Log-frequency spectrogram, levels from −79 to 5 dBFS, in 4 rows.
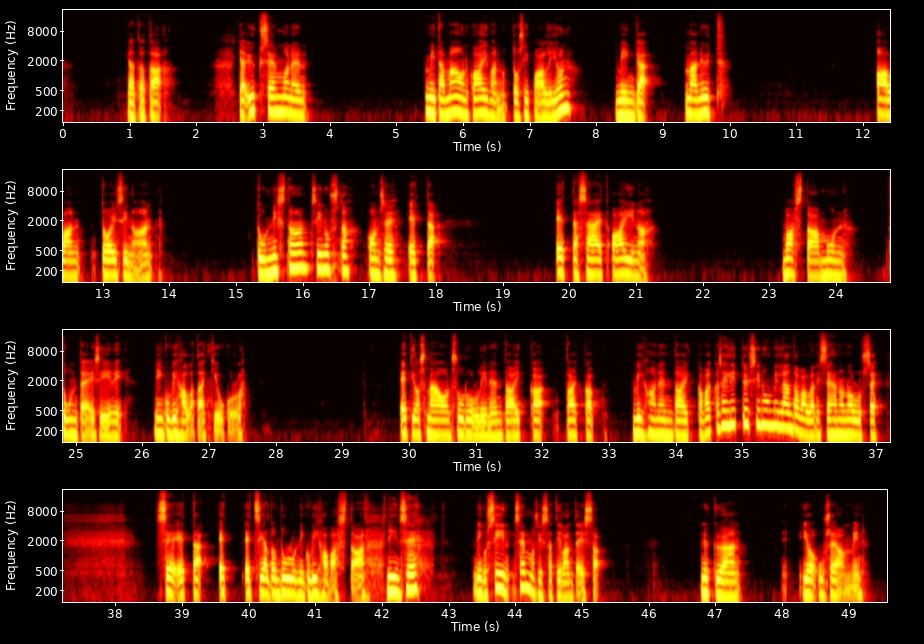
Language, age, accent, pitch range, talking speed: Finnish, 40-59, native, 145-175 Hz, 85 wpm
